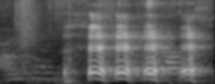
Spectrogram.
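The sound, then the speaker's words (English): A female dog barks four times in quick succession, loud, with a steady bouncing rhythm after a brief yelp-like sound; no one speaks over it. “See, I'm so happy when she leaves, the dog.”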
